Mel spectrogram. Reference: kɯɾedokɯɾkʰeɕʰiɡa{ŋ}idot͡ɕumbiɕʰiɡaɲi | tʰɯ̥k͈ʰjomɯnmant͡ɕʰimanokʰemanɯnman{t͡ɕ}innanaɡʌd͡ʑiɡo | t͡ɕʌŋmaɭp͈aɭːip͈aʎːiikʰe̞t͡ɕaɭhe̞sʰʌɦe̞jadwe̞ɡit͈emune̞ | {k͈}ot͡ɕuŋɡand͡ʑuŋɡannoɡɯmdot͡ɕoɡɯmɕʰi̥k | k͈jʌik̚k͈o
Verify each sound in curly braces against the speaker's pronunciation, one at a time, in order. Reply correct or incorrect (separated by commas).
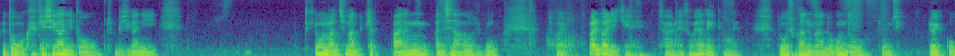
incorrect, incorrect, incorrect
